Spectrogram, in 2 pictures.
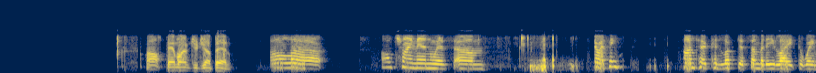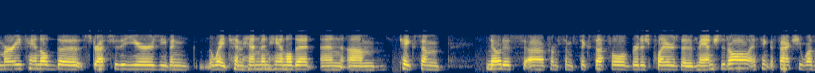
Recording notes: Wimbledon Conference Call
